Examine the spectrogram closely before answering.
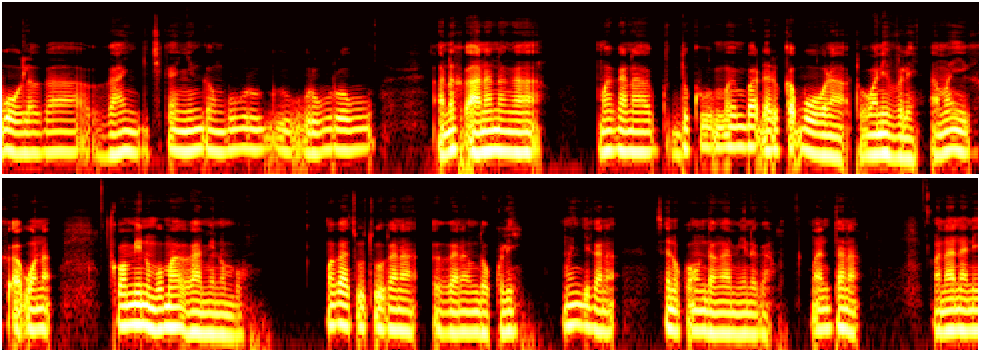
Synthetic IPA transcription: ɓo˨ɣla˨˦ɡa˦˨ɣa˦˨t͡ʃi̥˦ka̰˦ɲi˦ŋ˦ɡa˨mbu˦wṵ˨ɾbu˦ɾo˦bu˦ | a̰˨nə˦˨˦a̰˨na˦na˨ŋa˦ | ma˦ɡa˨na˨du˦ka̰˦mba˦ɗa̰˨ɾi˦ka˦bo˨ɣu˨na˨to̰˨wa˦ni˦və˨la˨a̰˨mːa˦ji˨xa̰˨bo̰˦na˨ | ko˦mi˦nu˨mbu˦ma˦˨ɣa˨mi˦nu˨mbu˨ | ma˦ɡa˨t͡sṵ˦t͡sṵ˦ɡa˦na˨ɣa˨na˨˦da˨ku˨li˦ | ma˦ŋ˦ɡi˦ɡa˨na̰˨ | sa˦nu˨kʷo̰˦u˦da˨ŋa˨mi˦ni˨ɡa˨ | ma̰˦n˦ta˦na˨ | ɣa˨na˦na˨ni˦

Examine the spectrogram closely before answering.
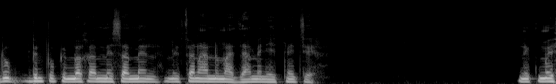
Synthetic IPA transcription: du˦bi˦npu˦k͡pi˦ba˦ka˦me˦sa˦me˦nmi˦n˦fe˦na˦nu˦ma˨d͡ʒa˨˦me˦n˨e˨pe˦te˨ɾ | ni˨ku˦me˦

